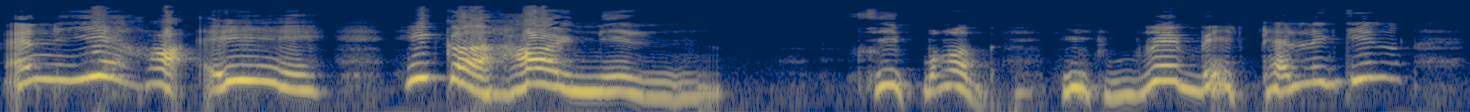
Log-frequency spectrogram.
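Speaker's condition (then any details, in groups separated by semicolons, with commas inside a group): Cerebral palsy; unable to move without some support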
